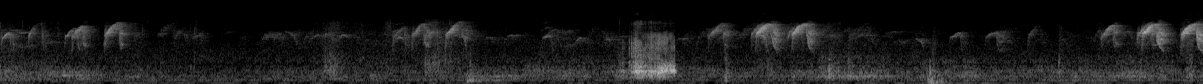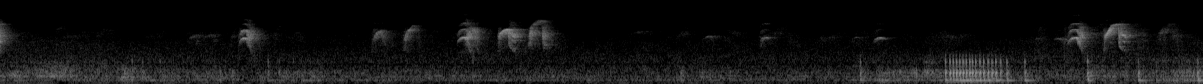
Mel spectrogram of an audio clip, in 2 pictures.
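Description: Small songbirds chirping: clusters of quick, high chirps repeated throughout, with one louder call about six and a half seconds in. A brief lower-pitched sound comes near the end.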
